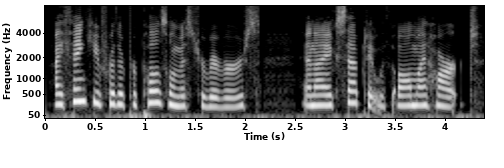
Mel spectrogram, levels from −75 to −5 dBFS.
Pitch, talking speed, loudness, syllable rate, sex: 245 Hz, 220 wpm, -18 LUFS, 5.3 syllables/s, female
